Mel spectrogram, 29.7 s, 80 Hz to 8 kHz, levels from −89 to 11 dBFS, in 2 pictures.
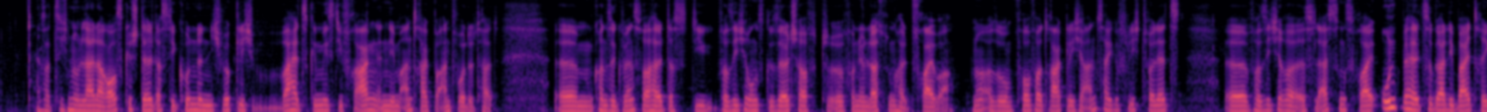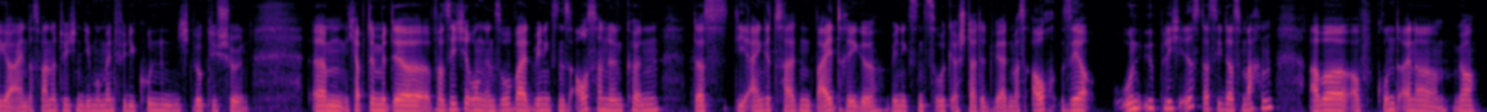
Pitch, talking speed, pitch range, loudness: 135 Hz, 185 wpm, 125-145 Hz, -32 LUFS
